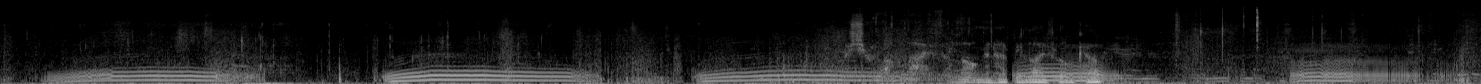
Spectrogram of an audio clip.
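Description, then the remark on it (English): A female polar bear cub snores with loud, droning, purr-like breaths repeating every couple of seconds, then giving way to rougher, mixed rumbling sounds. “And then she starts to snore.”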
